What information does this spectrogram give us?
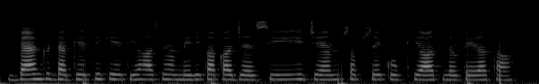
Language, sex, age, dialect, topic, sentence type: Hindi, female, 25-30, Hindustani Malvi Khadi Boli, banking, statement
